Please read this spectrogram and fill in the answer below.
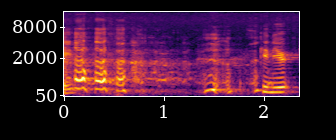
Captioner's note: laughter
